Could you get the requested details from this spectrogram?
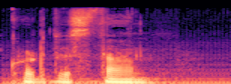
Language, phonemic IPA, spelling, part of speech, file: Central Kurdish, /kʊɾdəstaːn/, کوردستان, proper noun, Ku-Kurdistan.oga
- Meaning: Kurdistan (a cultural region in West Asia inhabited mostly by the Kurds, encompassing parts of Turkey, Iraq, Iran and Syria)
